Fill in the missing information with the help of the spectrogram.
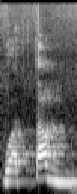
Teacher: karena itu baknya itu ada syiddahnya, maka ketika membacanya juga dimantapkan terlebih dahulu syiddahnya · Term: qalqalah kubro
